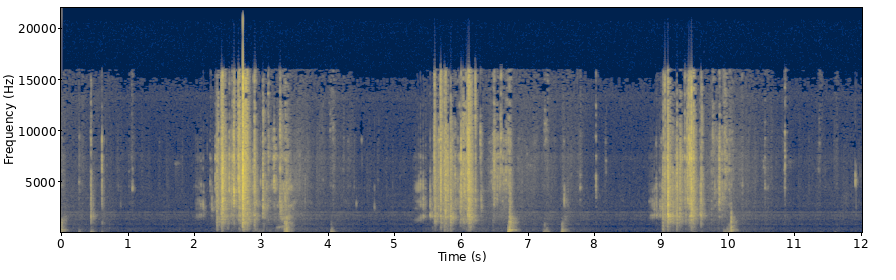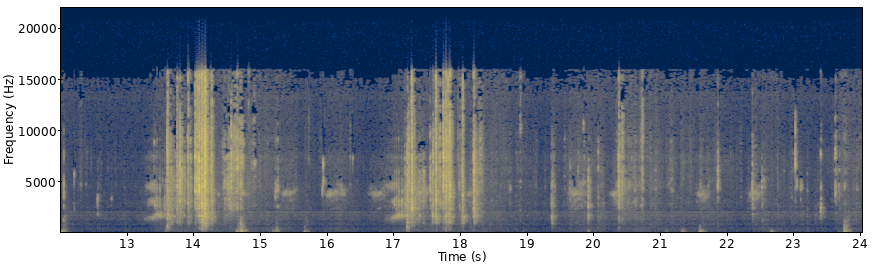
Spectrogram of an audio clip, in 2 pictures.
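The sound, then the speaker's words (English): Tarot cards being shuffled and drawn: several bursts of crisp riffling, rustling noise separated by short pauses, with sharp clicks as cards are set down. “So let's go ahead and get the cards drawn and get started.”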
